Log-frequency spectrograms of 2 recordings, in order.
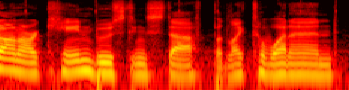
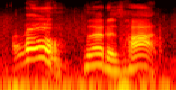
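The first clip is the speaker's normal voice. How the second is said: startled by scalding tea; hot tea gasp; 5 semitones higher than usual. Real, not acted. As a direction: react to a sudden burn. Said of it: "Burnt my tongue".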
